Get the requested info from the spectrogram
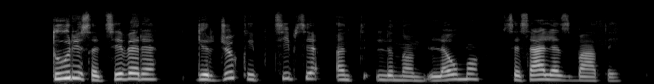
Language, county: Lithuanian, Utena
